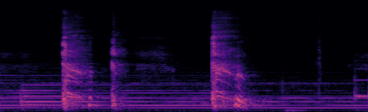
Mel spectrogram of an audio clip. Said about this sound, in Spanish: Perdóname por tanta tos. Yo sé que no está padre estar escuchando a alguien que esté tosiendo, pero me quedó una tos, híjole, y me da muchísimo coraje que hablo y toso, hablo y toso, hablo y toso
